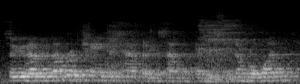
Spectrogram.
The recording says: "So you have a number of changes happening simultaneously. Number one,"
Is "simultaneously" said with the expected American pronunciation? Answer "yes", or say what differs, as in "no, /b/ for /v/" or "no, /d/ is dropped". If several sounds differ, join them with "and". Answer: no, /m/ is dropped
